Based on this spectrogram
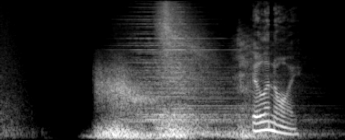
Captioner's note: sound effect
